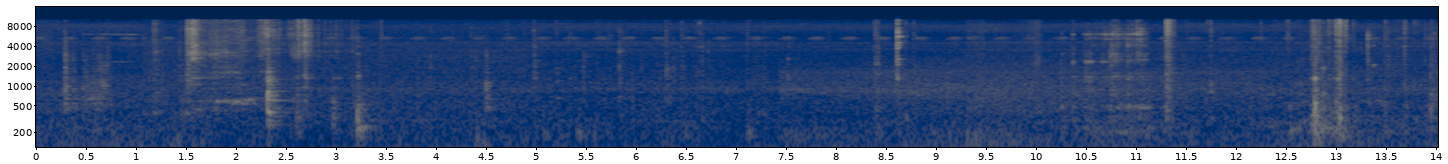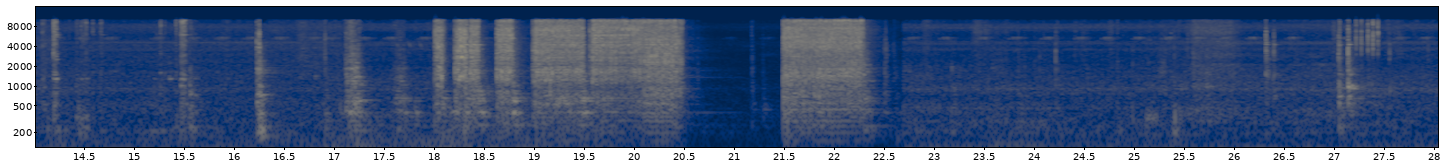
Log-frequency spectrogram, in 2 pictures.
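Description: Ratchet wrench and socket working the bolts of a newly fitted exhaust manifold on a 1969 Ford 4000 tractor engine: scattered metallic clicks and knocks. Near the end come two loud stretches of fast clicking, broken by a second-long gap.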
